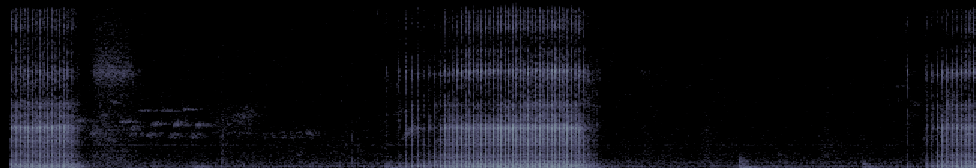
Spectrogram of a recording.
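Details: Aquiles, a French Bulldog, snoring: loud, rattling, breathy snores lasting about a second and a half, spaced a few seconds apart with quiet breathing in between.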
